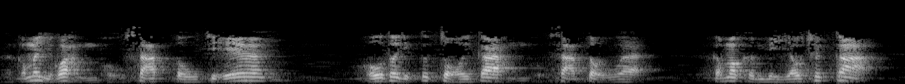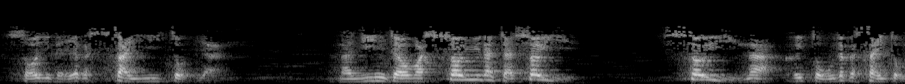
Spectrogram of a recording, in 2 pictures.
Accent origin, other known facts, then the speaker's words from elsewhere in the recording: China; 今日五戒对于我哋中国人呢种礼教嚟讲咧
